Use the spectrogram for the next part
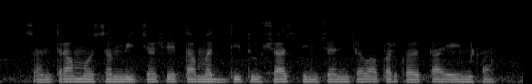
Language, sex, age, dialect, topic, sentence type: Marathi, male, 18-24, Varhadi, agriculture, question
